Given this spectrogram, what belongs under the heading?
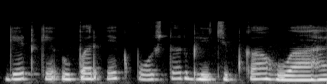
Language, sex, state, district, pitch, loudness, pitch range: Hindi, female, Jharkhand, Garhwa, 245 Hz, -14 LUFS, 230-260 Hz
